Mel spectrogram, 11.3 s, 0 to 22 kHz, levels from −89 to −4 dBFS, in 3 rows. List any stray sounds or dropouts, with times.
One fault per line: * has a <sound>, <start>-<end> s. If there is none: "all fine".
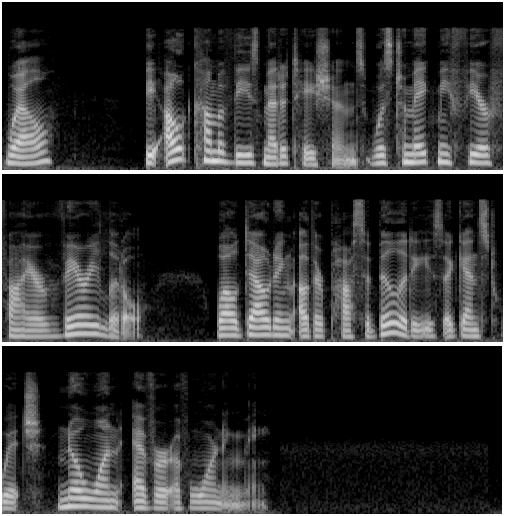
all fine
